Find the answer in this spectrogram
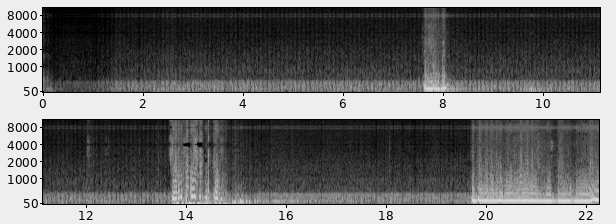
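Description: A steady low engine-like rumble, with two short loud surges, one about a third of the way in and one past the middle. Near the end a loud, steady pitched drone begins.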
